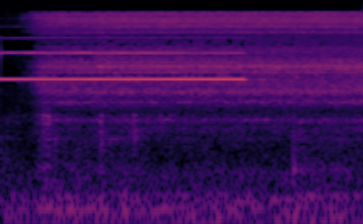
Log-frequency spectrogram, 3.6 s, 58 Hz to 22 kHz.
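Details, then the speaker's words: Steady high beep over rushing air from a homemade boost leak tester, cutting out after about two seconds at about 20 psi: an adjustable QPM11 NC boost cut pressure switch opens late, responding too slowly. "that was like 20 psi and you can hear it like hesitated for a couple seconds before it shut off so I don't know if I like that I don't know if it's responding fast enough"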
